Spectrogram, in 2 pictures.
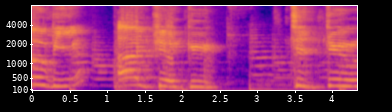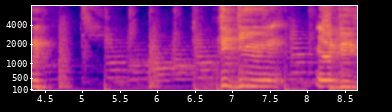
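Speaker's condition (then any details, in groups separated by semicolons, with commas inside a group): Cerebral palsy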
